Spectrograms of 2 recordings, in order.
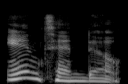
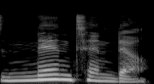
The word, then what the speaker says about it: Nintendo: the right pronunciation was he would say it's not intendo it's Nintendo well anyway I guess I'm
